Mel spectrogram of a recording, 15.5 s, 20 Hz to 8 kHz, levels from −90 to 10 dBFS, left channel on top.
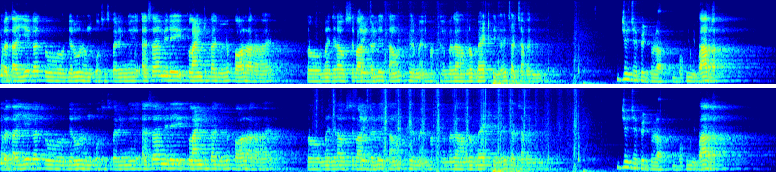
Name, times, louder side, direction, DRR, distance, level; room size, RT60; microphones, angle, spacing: voice 1, 0.0-5.5 6.1-11.0 13.7-14.3, left 3 dB, 70° left, 9 dB, 0.8 m, -30 dB
sound 1, 5.5-13.3, right 4 dB, 55° right, 0.4 m, -42 dB
voice 2, 7.2-7.6 12.3-13.7 14.0-14.3, left 2 dB, 20° left, 11 dB, 0.5 m, -33 dB
10.5 x 8.0 x 8.7 m, 2.1 s
head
